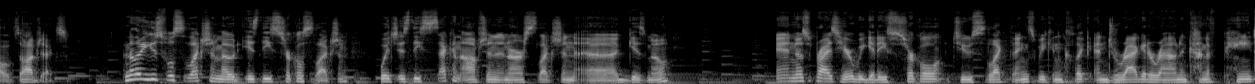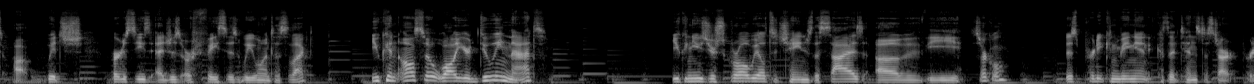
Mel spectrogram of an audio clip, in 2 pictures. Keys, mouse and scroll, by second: 3.8-6.7 drag, 9.3-16.0 drag, 16.1 click, 17.0-24.7 drag.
